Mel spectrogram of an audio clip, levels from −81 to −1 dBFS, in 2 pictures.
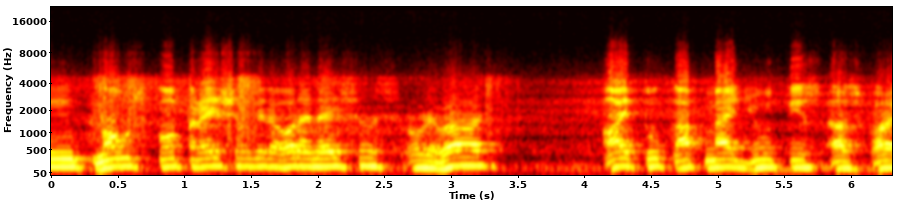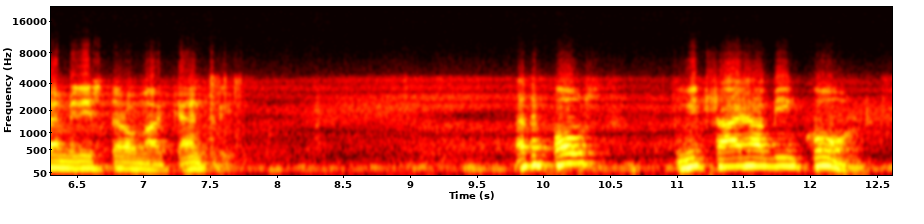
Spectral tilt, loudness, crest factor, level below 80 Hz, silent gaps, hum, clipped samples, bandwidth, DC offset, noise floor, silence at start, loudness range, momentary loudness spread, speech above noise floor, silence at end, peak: -6 dB/octave; -18 LUFS; 16 dB; -52 dBFS; none; none; under 0.1%; 10.5 kHz; under 0.1%; -43 dBFS; 0 s; 7 LU; 20 LU; 26 dB; 0 s; -2 dBFS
